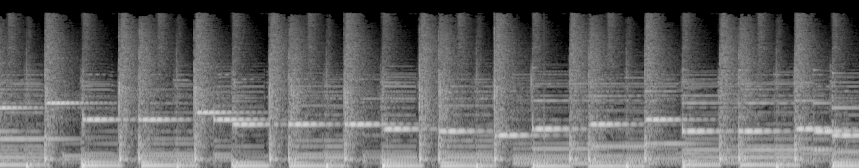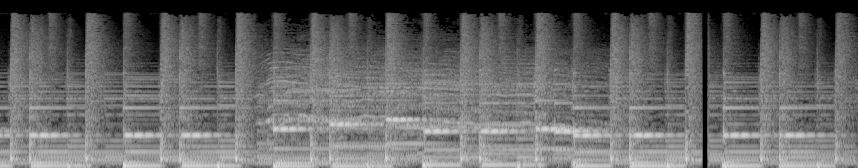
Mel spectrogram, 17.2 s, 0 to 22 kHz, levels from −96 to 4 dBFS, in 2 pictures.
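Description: Dropped samples at 5.45 s and again at 16.34 s: each is a single sharp click, a thin vertical line across the spectrum, where under a millisecond of audio is missing and the waveform jumps straight to a later value, likely a brief stall in the sample stream.

A Bluetooth dropout at 15.62 to 15.70 s leaves a 64 ms silent hole, likely packets arriving too late for the wireless link, so playback resumes further on as though the sound had continued underneath.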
